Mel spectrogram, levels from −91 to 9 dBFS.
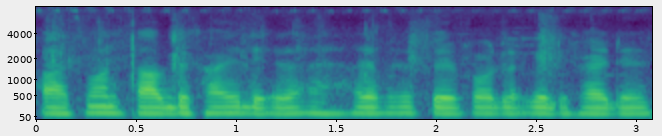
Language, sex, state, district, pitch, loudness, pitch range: Hindi, male, Madhya Pradesh, Katni, 110 Hz, -20 LUFS, 110-115 Hz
